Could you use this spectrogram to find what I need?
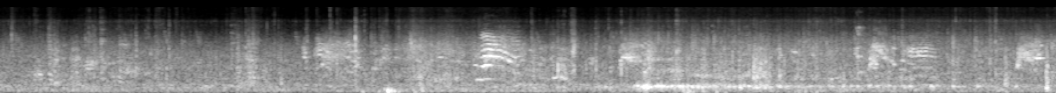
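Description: A hand scrubs a soapy motorbike with a wet rustle.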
